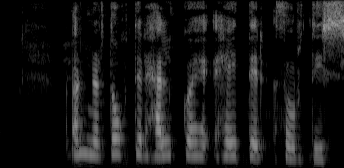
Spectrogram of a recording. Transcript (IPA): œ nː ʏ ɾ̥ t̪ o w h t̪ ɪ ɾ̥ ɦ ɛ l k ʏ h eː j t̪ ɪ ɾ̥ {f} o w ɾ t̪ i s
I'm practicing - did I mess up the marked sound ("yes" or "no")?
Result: yes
